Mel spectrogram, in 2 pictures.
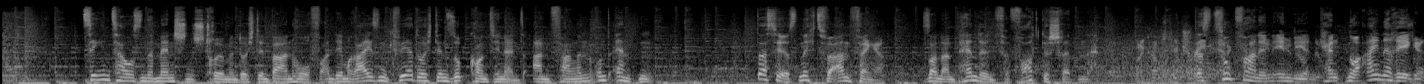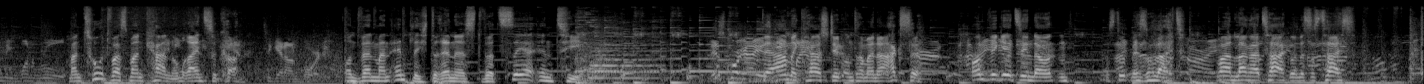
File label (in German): Voiceover; Expedition Ins Unbekannte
